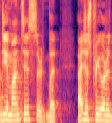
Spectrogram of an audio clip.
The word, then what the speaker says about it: Diamandis: How do you pronounce the last name? Diamantis or But I just pre-ordered that book this morning. Diamandis.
